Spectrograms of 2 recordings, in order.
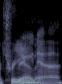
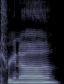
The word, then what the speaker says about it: Trina: And how do I pronounce it? Is it Trina or Triana? Trina.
